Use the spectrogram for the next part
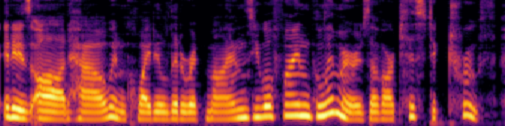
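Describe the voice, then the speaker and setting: A woman voicing a cultured gentleman, kindly but smug and patronising, in a storybook reading. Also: lowish voice, moderate pace, dry recording, clean studio sound, lightly acted. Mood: smiling condescension.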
